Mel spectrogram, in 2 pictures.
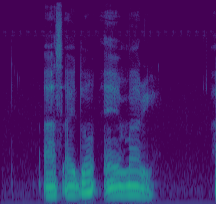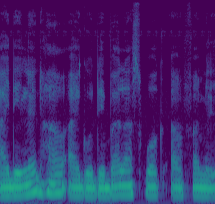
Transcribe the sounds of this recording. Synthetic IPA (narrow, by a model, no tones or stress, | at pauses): ʔasa̰ɪdõnɛmaɹi | aɪdelɛdɦaʊʔa̰ɪɡodebalãnswɔkãnfamili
